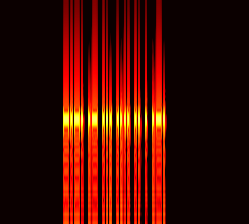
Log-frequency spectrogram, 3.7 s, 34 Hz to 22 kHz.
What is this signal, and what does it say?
Morse code, heard as a keyed tone, about 43 wpm, 700 Hz. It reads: CASHIER
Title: Practice QSO - Exchange 3 - More Info - 45wpm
